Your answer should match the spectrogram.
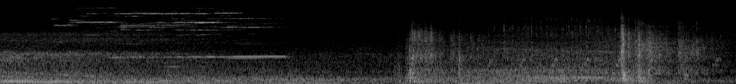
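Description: An early-morning bus running to a train station rumbles low and steady, then slows with a hiss of air brakes and the clatter of doors opening, followed by another sharp hiss. No one speaks.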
